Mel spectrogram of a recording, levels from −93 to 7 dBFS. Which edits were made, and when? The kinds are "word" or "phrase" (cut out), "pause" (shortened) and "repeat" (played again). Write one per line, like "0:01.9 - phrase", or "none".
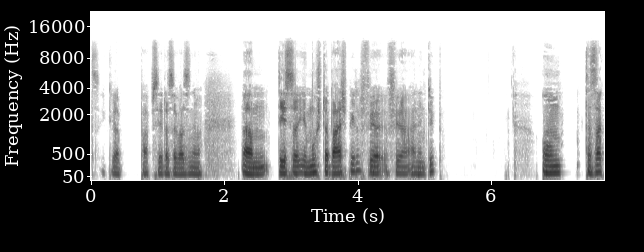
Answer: none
